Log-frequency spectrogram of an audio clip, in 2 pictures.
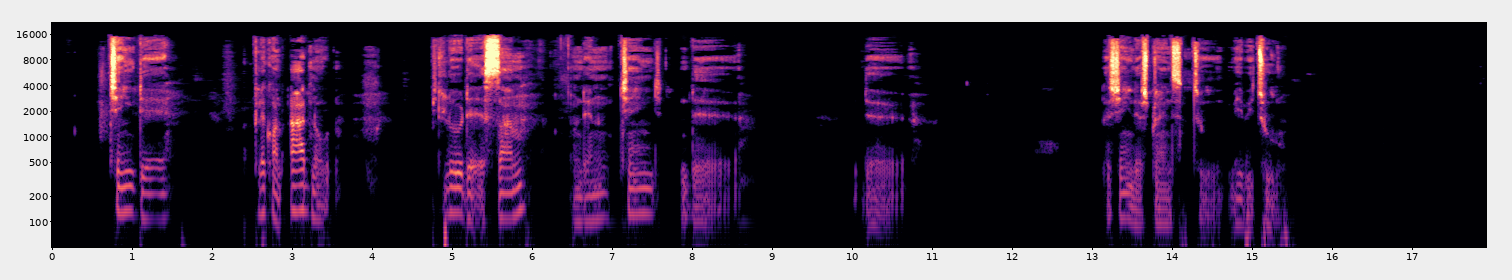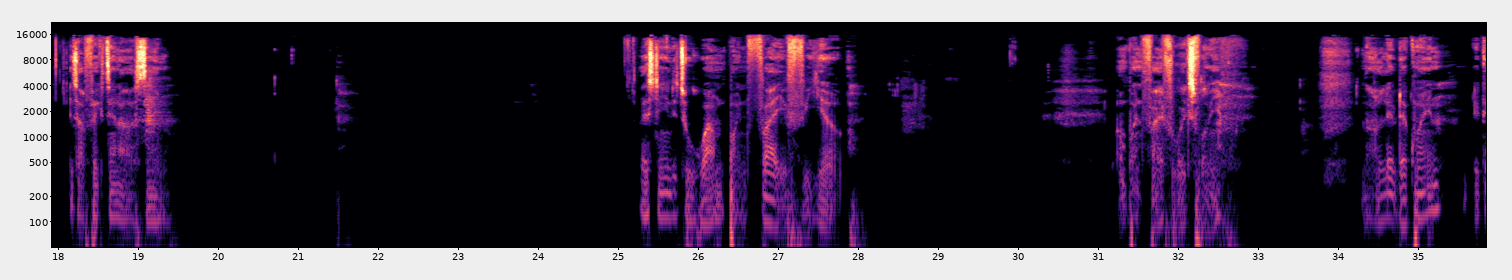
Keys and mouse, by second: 13.2 click, 30.2-32.3 right drag.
